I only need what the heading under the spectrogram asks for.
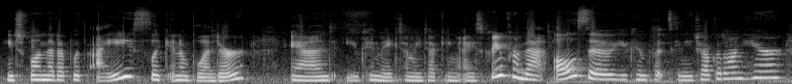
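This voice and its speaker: A woman's voice: mid-range voice, expressive, normal speed, a little mellow, slight background noise. A woman talking casually to viewers in a home cooking vlog, explaining things in an informal, improvised way. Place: home kitchen.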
